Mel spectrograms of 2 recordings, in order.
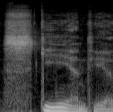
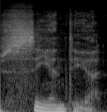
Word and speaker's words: scientia: Con, from the Latin root cum, with, and scientia, or in Latin pronunciation, scientia. The C was actually hard, but it's anglicized to scientia, knowing.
